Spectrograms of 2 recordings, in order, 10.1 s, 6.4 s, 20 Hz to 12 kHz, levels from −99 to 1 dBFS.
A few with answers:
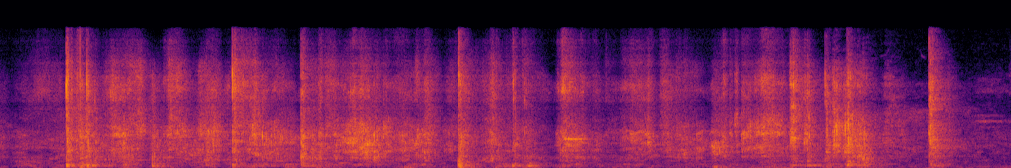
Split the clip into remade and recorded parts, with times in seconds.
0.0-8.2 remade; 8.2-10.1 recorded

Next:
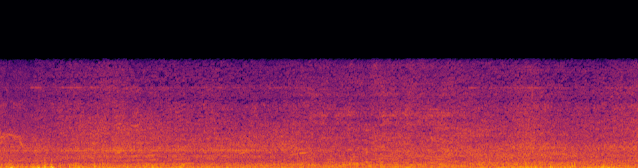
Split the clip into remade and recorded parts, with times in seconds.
0.0-3.1 recorded; 3.1-4.7 remade; 4.7-6.4 recorded

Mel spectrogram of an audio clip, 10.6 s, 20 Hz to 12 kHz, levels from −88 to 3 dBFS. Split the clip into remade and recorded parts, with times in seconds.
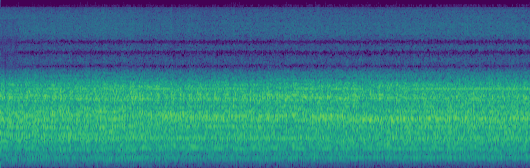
0.0-10.6 recorded

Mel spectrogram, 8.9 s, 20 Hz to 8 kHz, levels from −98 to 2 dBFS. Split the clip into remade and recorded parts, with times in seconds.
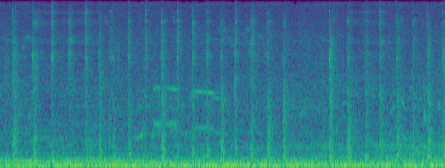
0.0-0.6 recorded; 0.6-2.0 remade; 2.0-7.0 recorded; 7.0-7.7 remade; 7.7-8.9 recorded

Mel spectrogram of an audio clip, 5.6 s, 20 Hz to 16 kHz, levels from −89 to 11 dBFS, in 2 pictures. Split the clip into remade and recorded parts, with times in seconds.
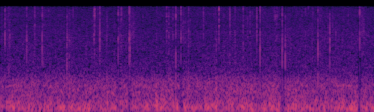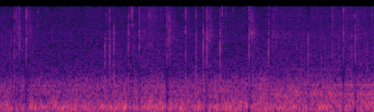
0.0-5.6 recorded

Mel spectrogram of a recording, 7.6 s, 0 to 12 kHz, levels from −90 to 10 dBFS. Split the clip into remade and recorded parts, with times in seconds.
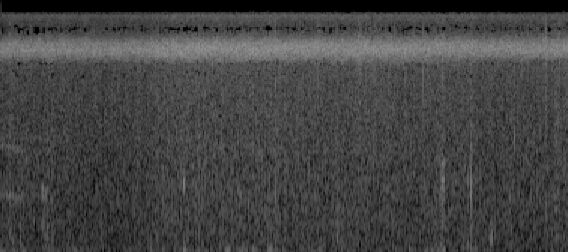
0.0-2.6 recorded; 2.6-3.6 remade; 3.6-7.6 recorded

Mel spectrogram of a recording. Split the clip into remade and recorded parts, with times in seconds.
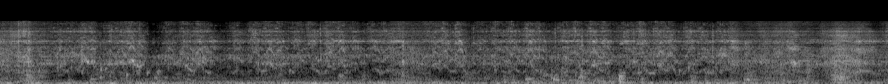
0.0-0.5 remade; 0.5-3.9 recorded; 3.9-4.3 remade; 4.3-7.3 recorded; 7.3-8.9 remade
